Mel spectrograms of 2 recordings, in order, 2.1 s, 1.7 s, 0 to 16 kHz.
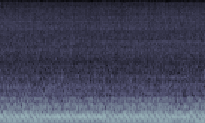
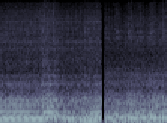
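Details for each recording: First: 1981 Yamaha XS1100 Midnight Special, cold start on full choke with weak battery: steady low burble with even firing on all four cylinders, no misses; normal idle before heavy exhaust smoke builds, owner unsure if condensation, bad fuel or rings. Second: 1981 Yamaha XS1100 Midnight Special, cold on choke, heavy smoke of unknown cause: steady low drone; throttle blip barely lifts revs before sagging back; engine reluctant to rev.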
